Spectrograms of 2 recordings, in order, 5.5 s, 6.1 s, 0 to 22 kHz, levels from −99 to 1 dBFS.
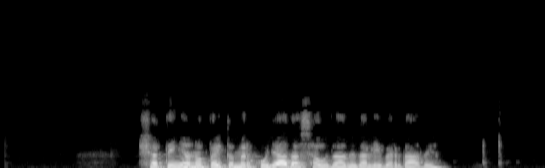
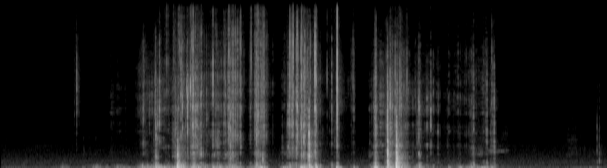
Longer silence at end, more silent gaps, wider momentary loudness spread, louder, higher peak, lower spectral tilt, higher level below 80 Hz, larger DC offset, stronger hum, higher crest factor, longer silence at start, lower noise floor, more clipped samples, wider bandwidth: about the same, 1.05 s vs 1.1 s; neither; second, 8 LU vs 24 LU; first, -20 LUFS vs -35 LUFS; first, -2 dBFS vs -6 dBFS; first, -8.5 dB/octave vs -4.5 dB/octave; second, -74 dBFS vs -48 dBFS; neither; neither; second, 18 dB vs 32 dB; first, 1.4 s vs 0.95 s; first, under -90 dBFS vs -75 dBFS; neither; second, 7.2 kHz vs over 20 kHz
